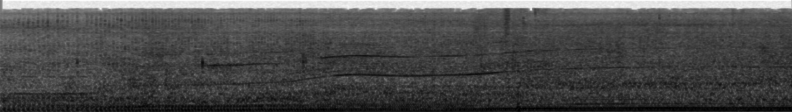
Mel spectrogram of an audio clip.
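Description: Four-stroke Shindaiwa leaf blower running as it blows grass clippings out of a mower, its engine pitch and an airy whine climbing gradually over the first few seconds and then holding steady.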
